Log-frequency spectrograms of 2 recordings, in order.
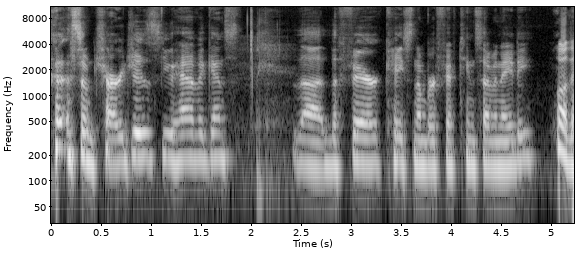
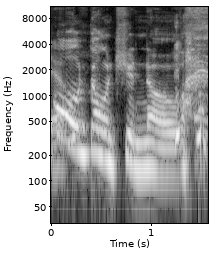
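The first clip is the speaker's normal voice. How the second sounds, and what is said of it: Put-on Minnesota accent. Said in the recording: “Minnesota nice ... two points for the accent”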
